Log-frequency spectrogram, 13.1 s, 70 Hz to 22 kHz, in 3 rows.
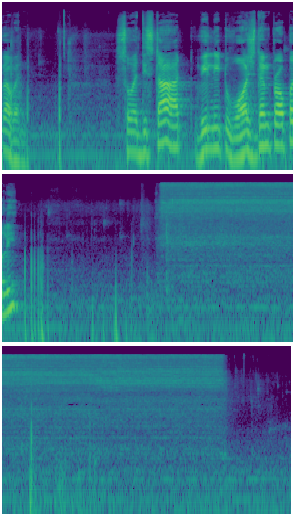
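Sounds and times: water running into plastic bowl: 5.6 - 13.0.

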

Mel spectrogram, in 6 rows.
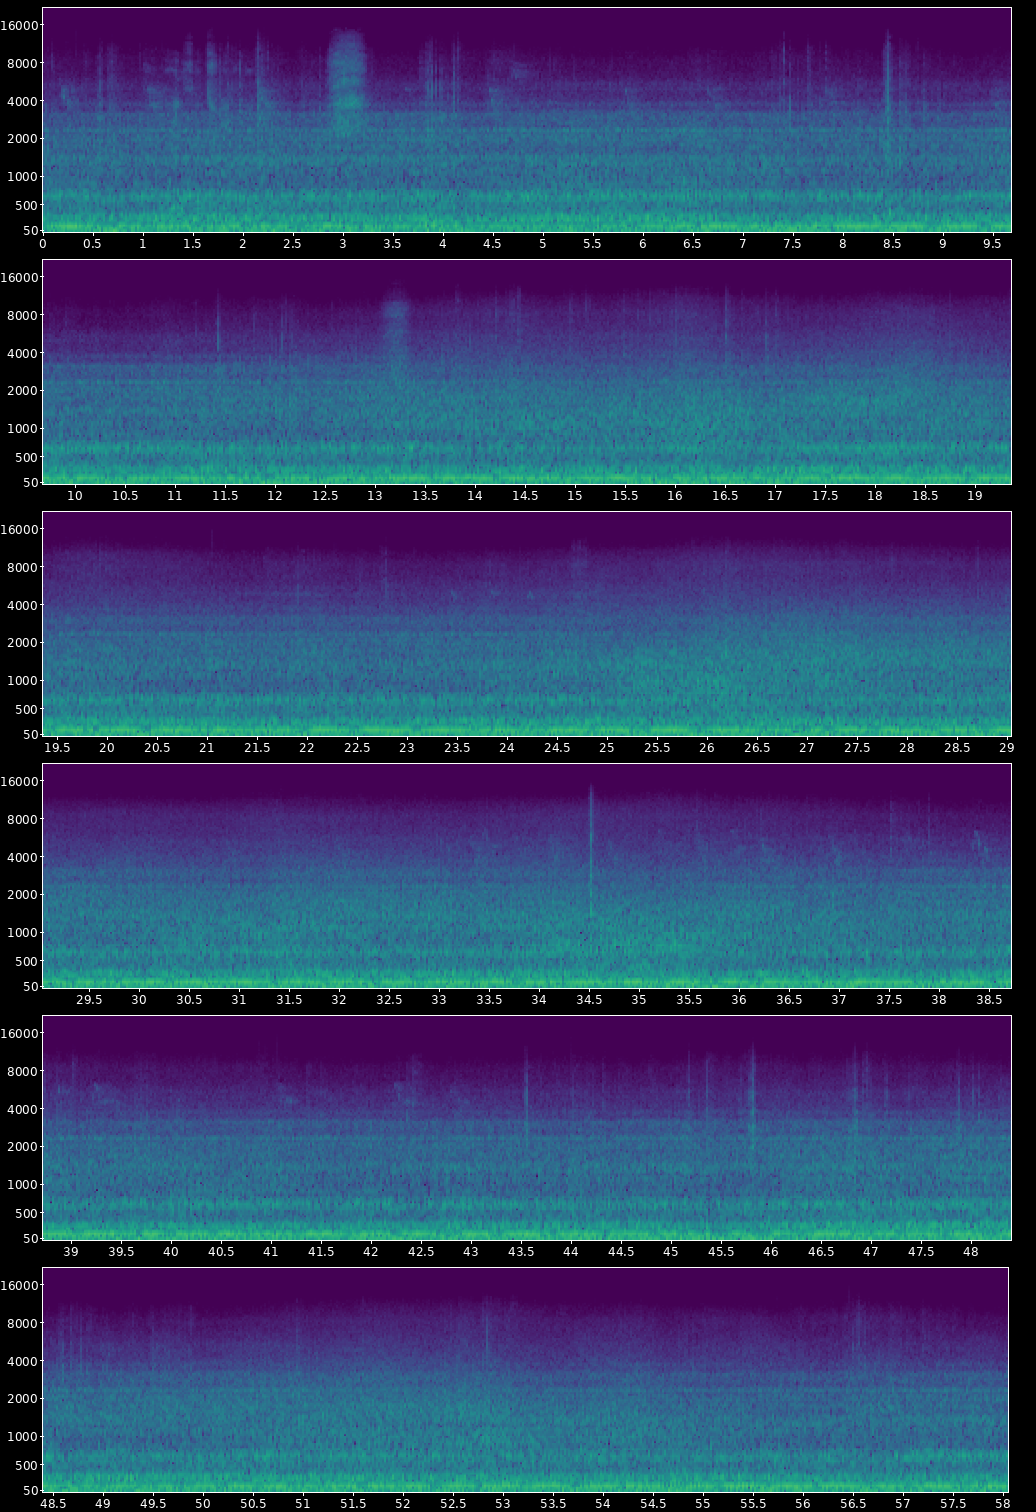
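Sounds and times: vehicle hum with road noise: 0.0 - 58.0.

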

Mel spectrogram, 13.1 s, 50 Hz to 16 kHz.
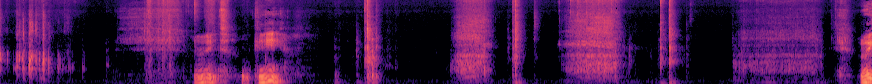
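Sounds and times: model train motor whirring: 8.4 - 9.4.

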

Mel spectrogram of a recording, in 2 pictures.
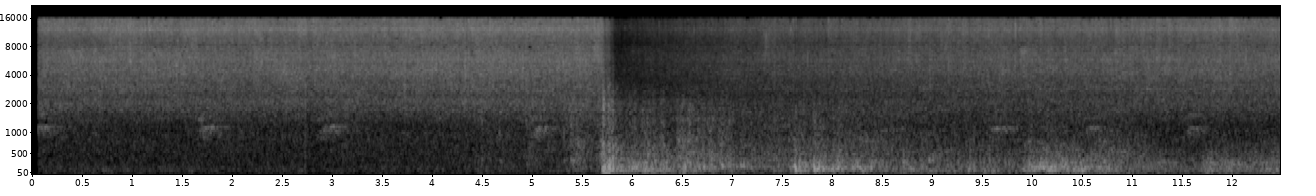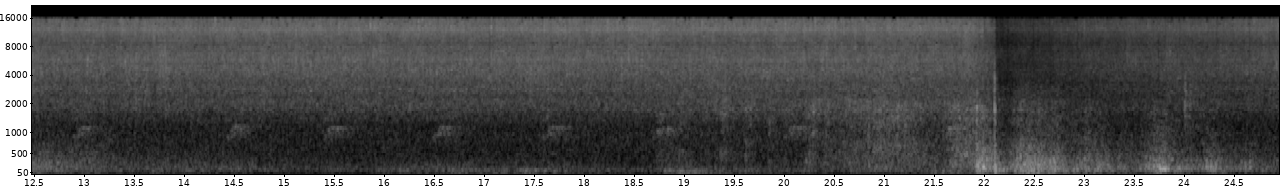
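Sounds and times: steady rain falling: 0.1 - 24.9
thunder crack and rumble: 4.9 - 14.6, 18.7 - 24.9.

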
